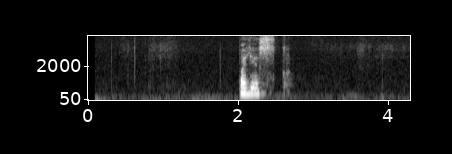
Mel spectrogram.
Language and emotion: Russian, neutral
